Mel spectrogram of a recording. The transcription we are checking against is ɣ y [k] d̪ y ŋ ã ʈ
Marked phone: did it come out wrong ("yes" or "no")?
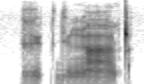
no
